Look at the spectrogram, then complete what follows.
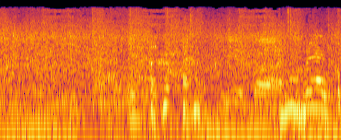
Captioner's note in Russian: Кашляет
